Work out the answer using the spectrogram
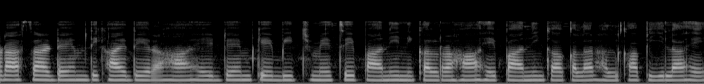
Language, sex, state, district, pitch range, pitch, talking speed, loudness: Hindi, female, Maharashtra, Dhule, 195-205 Hz, 200 Hz, 185 wpm, -27 LUFS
